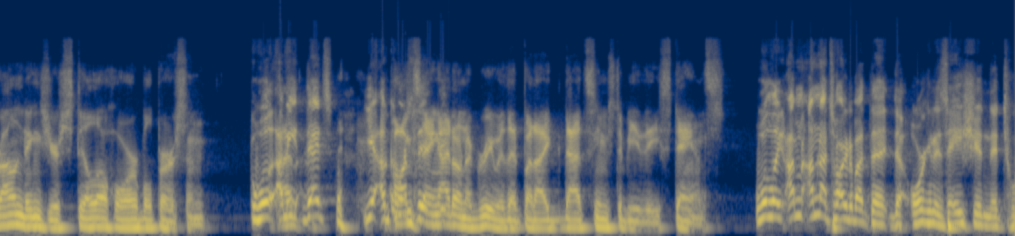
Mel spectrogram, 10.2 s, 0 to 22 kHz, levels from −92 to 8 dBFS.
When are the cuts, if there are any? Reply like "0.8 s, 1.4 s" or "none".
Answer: none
